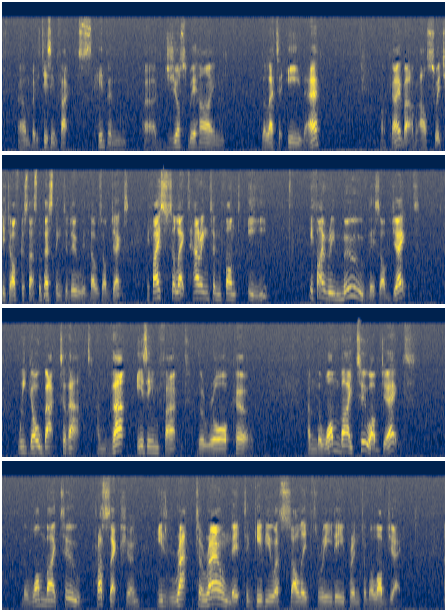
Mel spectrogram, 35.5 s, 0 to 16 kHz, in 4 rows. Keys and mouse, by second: 1.2-2.2 middle drag, 2.6 middle click, 4.8 middle click, 6.0 middle click, 6.8-8.3 middle drag, 8.3-12.2 drag, 12.8-14.5 middle drag, 16.9 click, 17.7-25.5 middle drag, 25.5 click, 31.0 middle click, 32.0 middle click, 32.4 middle click, 34.2-35.4 middle drag.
